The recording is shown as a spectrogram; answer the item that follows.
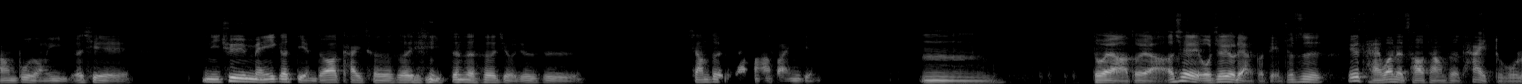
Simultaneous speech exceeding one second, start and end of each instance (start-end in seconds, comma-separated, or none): none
